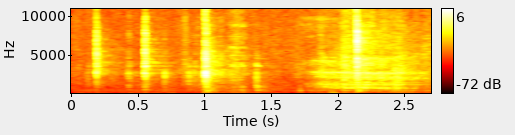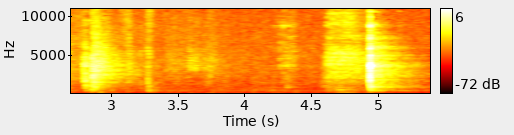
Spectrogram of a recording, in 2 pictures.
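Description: Scattered light metallic clicks and clinks of brake caliper bolts and parts being handled and fitted by hand, with a brief rustle about two seconds in and a sharper knock near the end.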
